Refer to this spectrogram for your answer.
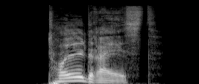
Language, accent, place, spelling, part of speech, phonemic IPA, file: German, Germany, Berlin, tolldreist, adjective, /ˈtɔlˌdʁaɪ̯st/, De-tolldreist.ogg
- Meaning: brazen, bold as brass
